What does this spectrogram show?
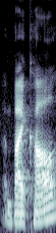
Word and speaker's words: Baikal: And some of your more contemporary works, I know you said in the live chat that the composer for the piece Lake Baikal, is that how you say it?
